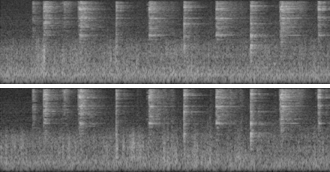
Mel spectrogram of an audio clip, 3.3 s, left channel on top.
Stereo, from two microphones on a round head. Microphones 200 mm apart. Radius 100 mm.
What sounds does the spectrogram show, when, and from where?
0.3 s scissors: 15° right (ahead or behind), 0.8 m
